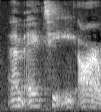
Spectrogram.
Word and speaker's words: mater: And so this word mother actually derives from the Latin word mater, M-A-T-E-R, which is pronounced mater, the root of the word matter, and symbolizes the physical creation and living substance of life itself.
